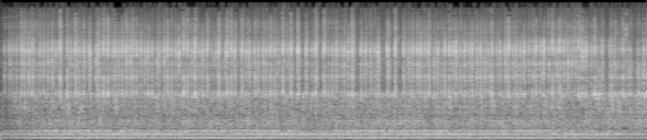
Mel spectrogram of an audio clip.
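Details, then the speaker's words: Old-fashioned motor running with steady hum and faint irregular internal clatter while drive side is quiet; owner suspects something has come adrift inside the motor and may damage the armature, motor to be dismantled to find the rattle. "yeah i don't know if you can hear that but there is a rattle there i am i'm going to pull the motor off and find out what that is"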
